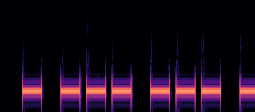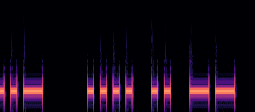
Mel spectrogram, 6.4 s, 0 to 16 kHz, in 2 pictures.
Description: Morse code, heard as a keyed tone, about 15 wpm, 700 Hz. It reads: TOOK HIM
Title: Sentences from Top 300 Words and Abbreviations 15wpm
